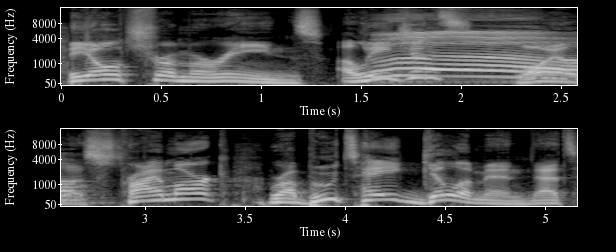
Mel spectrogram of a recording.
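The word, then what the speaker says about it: Roboute Guilliman: Primark Rabbout Gilamin.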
